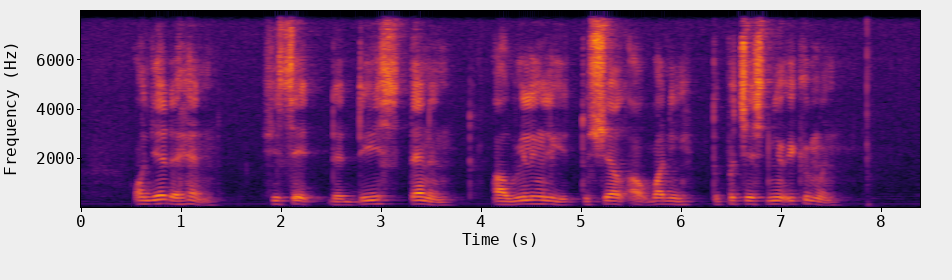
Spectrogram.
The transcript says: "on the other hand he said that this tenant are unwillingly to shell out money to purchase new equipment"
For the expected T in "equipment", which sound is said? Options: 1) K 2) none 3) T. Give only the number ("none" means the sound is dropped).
2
